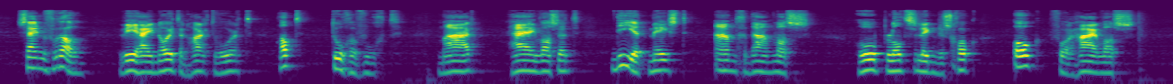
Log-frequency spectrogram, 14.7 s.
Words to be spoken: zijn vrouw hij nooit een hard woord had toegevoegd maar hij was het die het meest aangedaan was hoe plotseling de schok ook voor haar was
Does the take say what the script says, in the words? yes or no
no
